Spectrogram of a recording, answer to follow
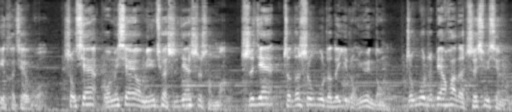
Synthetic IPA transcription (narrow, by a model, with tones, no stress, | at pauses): i˥˩xɤ˧˥t͡ɕjɛ˥kwɔ̰˨˩˦ | ʂo˨˩ʊɕjɛ˥nwʔɔ˨˩mə˦nɕjɛ˥njo˥˩ʊmi˧˥ŋt͡ɕʰɥɛ˥˩ʂɻ̩˧˥t͡ɕjɛ˥nʂɻ̩˥˩ʂə˧˥nmə̰˧ | ʂɻ̩˧˥t͡ɕjɛ˥nʈ͡ʂɻ̩˨˩d̪ə˦ʂɻ̩˥˧u˥˩ʈ͡ʂɤ˨˩d̪ə˦i˥˩ʈ͡ʂʊ˨˩ŋy˥˧nt̪ʊ̰˥˩ŋʈ͡ʂɻ̩˨˩u˥˩ʈ͡ʂɤ˨˩p̬jɛ˥˧nxwa˥˩d̪ə˩ʈ͡ʂʰɻ̩˧˥ɕy˥˧ɕi˥˩ŋ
